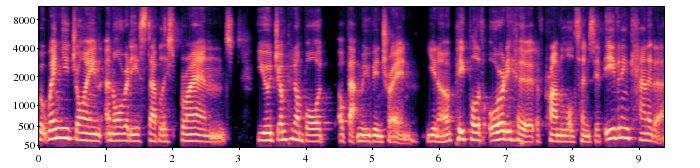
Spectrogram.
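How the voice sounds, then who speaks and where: A woman with a British accent speaks at a moderate pace and a fairly low pitch, her intonation lively. The recording is very clean, with a silent background. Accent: UK. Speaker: food business founder and health coach. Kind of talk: interview. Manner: animated.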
